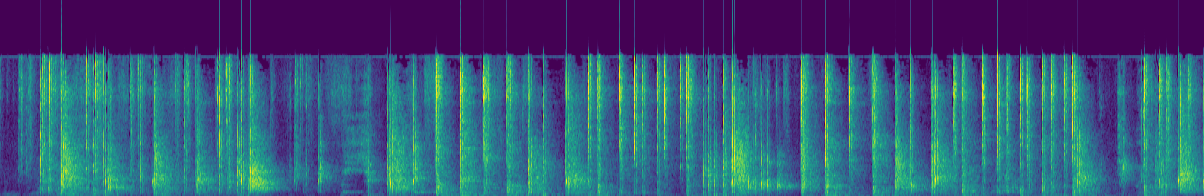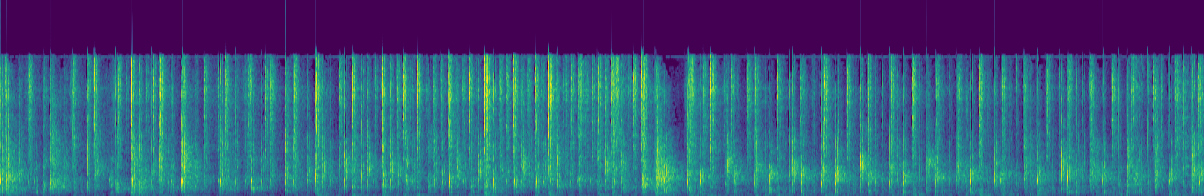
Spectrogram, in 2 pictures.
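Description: Fast rhythmic percussion on a wooden chair: drumsticks striking the chair's frame together with hand slaps on the body, a dense run of sharp taps and thumps.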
